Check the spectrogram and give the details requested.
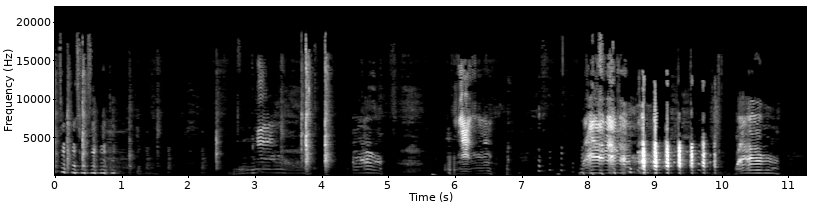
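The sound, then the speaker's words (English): A female cat that has just been woken meows repeatedly, a string of loud, drawn-out, complaining yowls with short pauses between them, ending in a longer burst of insistent caterwauling. “So that's what Sammy has to say.”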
